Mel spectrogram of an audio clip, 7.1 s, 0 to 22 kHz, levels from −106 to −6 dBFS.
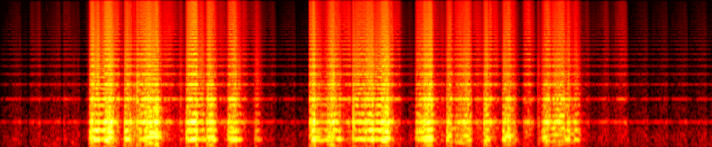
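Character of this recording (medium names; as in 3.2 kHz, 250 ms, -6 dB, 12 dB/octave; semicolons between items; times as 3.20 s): a buzz of ramps at a fixed pitch in blocks of 64 samples; tremolo saw up 5.1 Hz, depth 75%; a shimmering, thickened sound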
